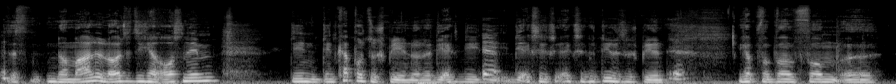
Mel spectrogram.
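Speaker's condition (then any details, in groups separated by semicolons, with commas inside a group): Parkinson's disease; impaired fine motor skills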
